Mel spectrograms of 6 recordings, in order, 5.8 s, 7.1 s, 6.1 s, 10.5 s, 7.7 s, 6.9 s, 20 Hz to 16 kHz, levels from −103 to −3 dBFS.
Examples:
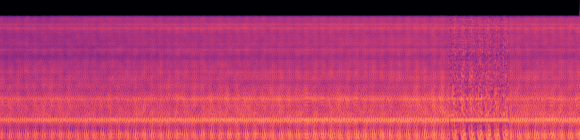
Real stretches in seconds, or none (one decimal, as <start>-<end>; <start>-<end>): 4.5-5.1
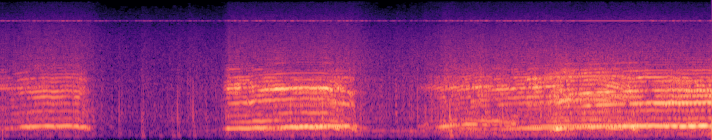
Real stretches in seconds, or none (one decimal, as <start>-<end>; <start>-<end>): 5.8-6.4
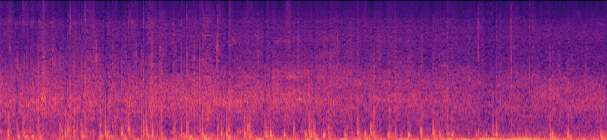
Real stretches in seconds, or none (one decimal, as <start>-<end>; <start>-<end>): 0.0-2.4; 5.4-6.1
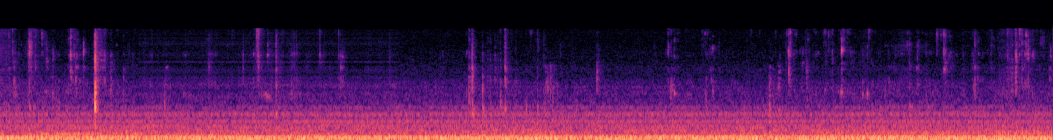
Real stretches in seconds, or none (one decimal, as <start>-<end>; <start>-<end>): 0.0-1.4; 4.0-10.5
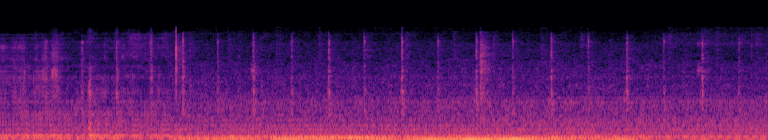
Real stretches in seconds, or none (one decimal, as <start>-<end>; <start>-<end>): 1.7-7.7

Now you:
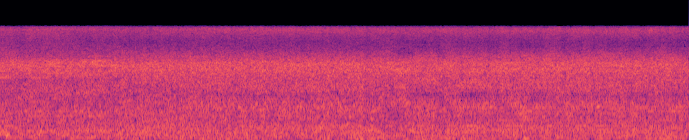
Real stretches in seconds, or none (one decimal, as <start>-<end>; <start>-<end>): 1.2-3.7

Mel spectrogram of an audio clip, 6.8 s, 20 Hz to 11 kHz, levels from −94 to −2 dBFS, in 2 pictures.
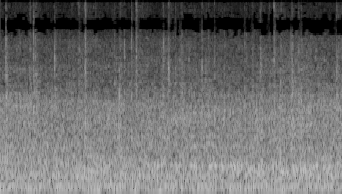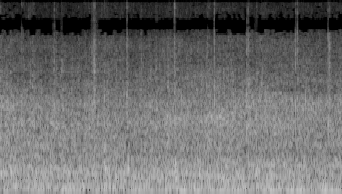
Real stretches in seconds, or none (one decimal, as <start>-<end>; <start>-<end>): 0.0-6.9

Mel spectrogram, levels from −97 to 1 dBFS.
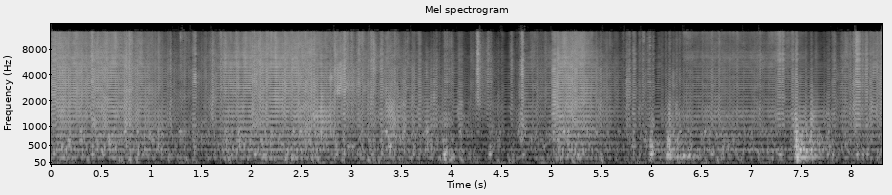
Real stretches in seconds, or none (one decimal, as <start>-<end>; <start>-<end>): none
